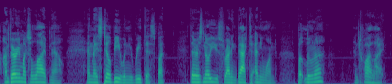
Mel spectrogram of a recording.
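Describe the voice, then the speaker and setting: A man's voice: on the high side, normal speed, hardly any pauses, no echo, lightly acted. A man voicing a regal, sorrowful immortal pony princess, reading her letter in a solemn, earnest way. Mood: solemn, wistful. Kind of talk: fan fiction reading.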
